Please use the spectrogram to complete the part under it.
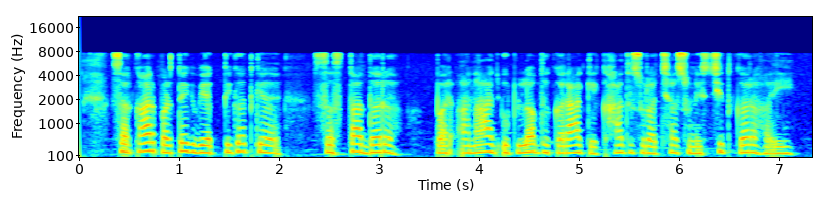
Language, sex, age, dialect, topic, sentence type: Magahi, female, 18-24, Central/Standard, agriculture, statement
